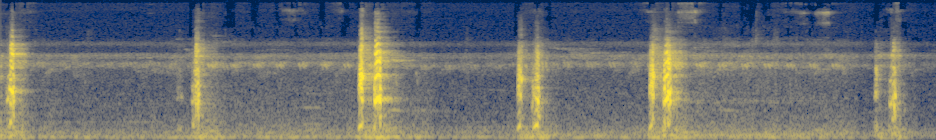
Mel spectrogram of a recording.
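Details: Green junglefowl calls from a recording used to lure wild birds: six short, harsh, broadband bursts, some doubled, spaced about one to one and a half seconds apart, over a steady high insect drone.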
